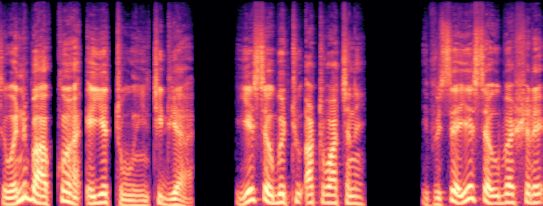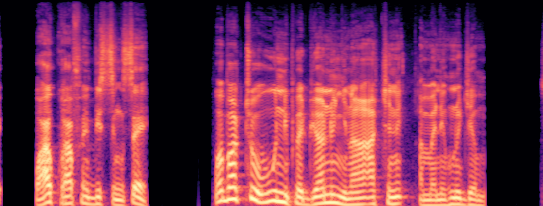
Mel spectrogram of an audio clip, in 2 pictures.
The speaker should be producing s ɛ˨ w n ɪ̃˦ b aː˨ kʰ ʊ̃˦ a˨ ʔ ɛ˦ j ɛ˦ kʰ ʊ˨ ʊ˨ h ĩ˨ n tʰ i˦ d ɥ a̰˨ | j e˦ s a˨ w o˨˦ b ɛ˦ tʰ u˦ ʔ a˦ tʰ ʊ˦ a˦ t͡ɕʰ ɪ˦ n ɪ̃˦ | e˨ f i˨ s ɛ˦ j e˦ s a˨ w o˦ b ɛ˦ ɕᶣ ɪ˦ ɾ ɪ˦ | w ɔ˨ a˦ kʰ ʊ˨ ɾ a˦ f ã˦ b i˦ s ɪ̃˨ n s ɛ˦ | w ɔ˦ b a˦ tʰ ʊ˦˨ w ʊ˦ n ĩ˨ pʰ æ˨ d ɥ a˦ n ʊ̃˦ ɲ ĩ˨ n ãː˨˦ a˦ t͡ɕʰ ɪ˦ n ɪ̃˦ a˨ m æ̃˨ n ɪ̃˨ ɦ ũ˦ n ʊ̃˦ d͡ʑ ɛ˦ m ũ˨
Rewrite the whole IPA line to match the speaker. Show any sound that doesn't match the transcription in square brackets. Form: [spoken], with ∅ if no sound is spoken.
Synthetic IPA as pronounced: s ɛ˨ w n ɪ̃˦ b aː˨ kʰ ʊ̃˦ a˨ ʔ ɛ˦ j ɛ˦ [tʰ] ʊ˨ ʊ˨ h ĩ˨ n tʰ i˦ d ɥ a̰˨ | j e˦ s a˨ w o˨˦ b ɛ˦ tʰ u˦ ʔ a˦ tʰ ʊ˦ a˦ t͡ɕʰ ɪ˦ n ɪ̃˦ | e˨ f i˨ s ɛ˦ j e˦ s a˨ w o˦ b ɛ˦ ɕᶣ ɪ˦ ɾ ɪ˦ | w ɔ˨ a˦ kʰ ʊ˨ ɾ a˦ f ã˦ b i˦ s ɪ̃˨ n s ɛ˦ | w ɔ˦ b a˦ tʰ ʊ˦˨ w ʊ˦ n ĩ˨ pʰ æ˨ d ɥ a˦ n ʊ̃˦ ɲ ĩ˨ n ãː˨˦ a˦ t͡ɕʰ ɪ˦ n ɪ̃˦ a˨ m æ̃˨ n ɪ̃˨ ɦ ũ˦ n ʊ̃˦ d͡ʑ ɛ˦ m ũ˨

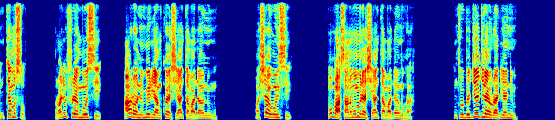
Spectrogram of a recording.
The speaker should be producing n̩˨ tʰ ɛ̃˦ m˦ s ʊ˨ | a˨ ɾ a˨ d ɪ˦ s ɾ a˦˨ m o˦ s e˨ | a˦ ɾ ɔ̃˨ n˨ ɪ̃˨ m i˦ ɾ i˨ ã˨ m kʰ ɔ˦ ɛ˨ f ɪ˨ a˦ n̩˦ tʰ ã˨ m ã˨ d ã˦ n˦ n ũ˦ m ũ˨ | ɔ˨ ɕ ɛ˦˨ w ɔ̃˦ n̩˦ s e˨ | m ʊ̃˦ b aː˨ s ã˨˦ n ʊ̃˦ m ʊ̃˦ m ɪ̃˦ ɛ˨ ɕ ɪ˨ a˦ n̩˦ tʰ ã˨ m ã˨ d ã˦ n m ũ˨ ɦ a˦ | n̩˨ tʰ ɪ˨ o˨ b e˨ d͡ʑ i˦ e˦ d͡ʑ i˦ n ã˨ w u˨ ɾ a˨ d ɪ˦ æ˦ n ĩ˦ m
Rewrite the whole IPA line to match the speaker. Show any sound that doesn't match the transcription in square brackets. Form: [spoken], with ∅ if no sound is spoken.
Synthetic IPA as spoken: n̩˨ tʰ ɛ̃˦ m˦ s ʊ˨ | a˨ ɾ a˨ d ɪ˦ [f] ɾ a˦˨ m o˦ s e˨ | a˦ ɾ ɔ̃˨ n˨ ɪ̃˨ m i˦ ɾ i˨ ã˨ m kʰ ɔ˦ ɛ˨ [ɕ] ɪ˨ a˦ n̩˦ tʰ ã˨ m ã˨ d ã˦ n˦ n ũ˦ m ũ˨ | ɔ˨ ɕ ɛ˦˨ w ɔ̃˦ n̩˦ s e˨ | m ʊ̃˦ b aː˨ s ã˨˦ n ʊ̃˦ m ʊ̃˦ m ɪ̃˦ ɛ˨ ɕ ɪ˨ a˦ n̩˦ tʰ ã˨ m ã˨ d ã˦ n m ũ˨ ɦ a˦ | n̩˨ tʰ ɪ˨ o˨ b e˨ d͡ʑ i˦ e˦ d͡ʑ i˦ n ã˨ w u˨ ɾ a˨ d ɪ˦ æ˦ n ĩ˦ m

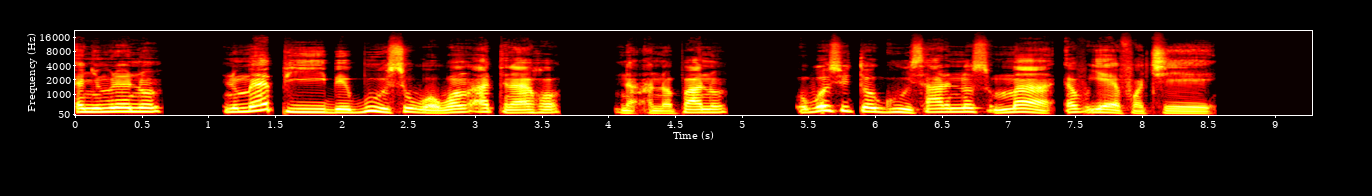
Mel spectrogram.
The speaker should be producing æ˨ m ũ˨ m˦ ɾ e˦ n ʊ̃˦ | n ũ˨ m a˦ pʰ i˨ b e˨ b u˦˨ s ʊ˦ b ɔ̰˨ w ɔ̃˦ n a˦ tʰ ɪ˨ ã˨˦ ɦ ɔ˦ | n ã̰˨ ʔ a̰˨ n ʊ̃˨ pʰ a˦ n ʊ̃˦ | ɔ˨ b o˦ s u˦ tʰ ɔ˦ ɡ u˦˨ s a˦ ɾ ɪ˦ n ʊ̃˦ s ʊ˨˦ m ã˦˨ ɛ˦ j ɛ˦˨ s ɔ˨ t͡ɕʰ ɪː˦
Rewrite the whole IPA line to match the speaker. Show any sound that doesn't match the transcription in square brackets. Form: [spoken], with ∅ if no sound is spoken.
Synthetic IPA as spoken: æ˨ [ɲ] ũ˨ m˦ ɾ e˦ n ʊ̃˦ | n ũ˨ m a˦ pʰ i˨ b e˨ b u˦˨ s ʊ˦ [w] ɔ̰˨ w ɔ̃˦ n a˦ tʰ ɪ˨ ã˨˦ ɦ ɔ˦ | n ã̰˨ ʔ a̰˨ n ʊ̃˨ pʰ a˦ n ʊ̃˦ | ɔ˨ b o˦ s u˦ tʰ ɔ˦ ɡ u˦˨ s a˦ ɾ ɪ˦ n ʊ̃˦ s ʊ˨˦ m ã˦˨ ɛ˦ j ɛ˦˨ [f] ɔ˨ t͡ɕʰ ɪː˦

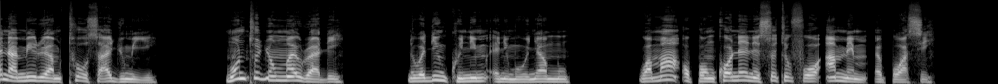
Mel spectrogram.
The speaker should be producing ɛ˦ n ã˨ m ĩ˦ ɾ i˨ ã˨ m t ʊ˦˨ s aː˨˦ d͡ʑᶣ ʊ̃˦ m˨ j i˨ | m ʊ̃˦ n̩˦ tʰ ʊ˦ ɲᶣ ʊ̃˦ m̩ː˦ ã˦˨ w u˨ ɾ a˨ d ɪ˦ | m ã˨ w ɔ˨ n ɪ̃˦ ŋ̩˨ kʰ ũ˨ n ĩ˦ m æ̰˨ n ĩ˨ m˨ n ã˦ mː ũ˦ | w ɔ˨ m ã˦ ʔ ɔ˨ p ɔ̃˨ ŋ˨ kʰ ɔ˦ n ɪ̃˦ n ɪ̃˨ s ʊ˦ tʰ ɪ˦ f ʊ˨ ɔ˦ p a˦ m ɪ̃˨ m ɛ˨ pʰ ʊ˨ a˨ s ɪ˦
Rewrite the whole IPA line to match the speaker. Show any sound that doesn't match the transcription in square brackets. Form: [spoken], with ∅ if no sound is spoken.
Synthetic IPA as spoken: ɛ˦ n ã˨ m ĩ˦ ɾ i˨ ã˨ m [tʰ] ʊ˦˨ s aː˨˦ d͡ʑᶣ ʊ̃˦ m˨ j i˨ | m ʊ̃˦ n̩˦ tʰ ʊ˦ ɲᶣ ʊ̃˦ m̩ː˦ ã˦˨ w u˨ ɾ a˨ d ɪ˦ | [n] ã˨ w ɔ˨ [d] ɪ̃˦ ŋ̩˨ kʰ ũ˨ n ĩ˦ m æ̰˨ n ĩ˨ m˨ [ɲ] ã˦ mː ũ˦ | w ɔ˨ m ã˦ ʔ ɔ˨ p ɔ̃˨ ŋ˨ kʰ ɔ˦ n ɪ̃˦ n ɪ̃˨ s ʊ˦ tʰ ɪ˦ f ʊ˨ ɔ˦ [ʔ] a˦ m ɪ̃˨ m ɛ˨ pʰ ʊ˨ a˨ s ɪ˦

